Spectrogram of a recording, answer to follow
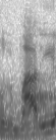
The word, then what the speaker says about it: ماریہ: اور یہ حضرت ماریہ، یہ میری در حقیقت ماریہ کہلاتی ہے، اس لیے کہ عربی میں یہ تلفظ ماریہ ہے اور وہ انگریزی میں میری ہے.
